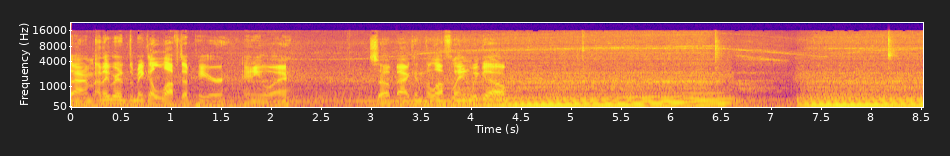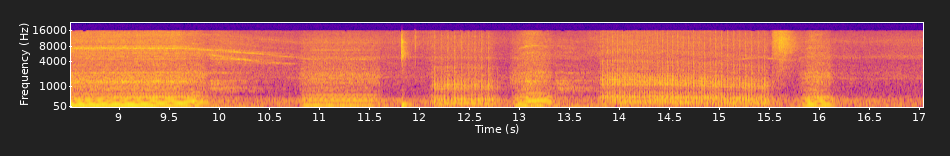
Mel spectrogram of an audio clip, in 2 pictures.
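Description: A truck engine drones and rises in pitch as it accelerates.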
